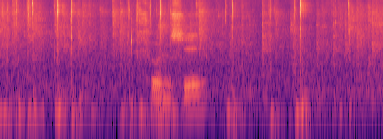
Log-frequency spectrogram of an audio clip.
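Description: Fingers tap rapidly on a computer keyboard in bursts of close, light clicks while someone speaks over them.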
